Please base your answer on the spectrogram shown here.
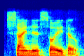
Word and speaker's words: sinusoidal: line the last word you pronounce as sino soyda and which is the first syllable should be psy sinusoidal dinosaur and then also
